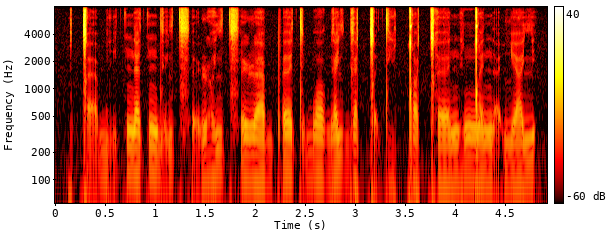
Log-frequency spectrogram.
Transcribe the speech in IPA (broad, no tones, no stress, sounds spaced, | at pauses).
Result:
ǀ a̰ b ḭ t n a t n d ə̰ lʲ t͡sʼ ə̰ ɭ ɔ̤ lʲ t͡sʼ ɘ ɭ a b pʼ ɜ t ə̰ b ɔ ɡ a lʲ ɡ a ǀ ə̰ t i̤ ǃ ɒ ǀʰ ɜ n ə̤ ŋ͡ǃ ɜ n a̰ ʎ a lʲ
